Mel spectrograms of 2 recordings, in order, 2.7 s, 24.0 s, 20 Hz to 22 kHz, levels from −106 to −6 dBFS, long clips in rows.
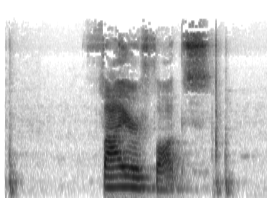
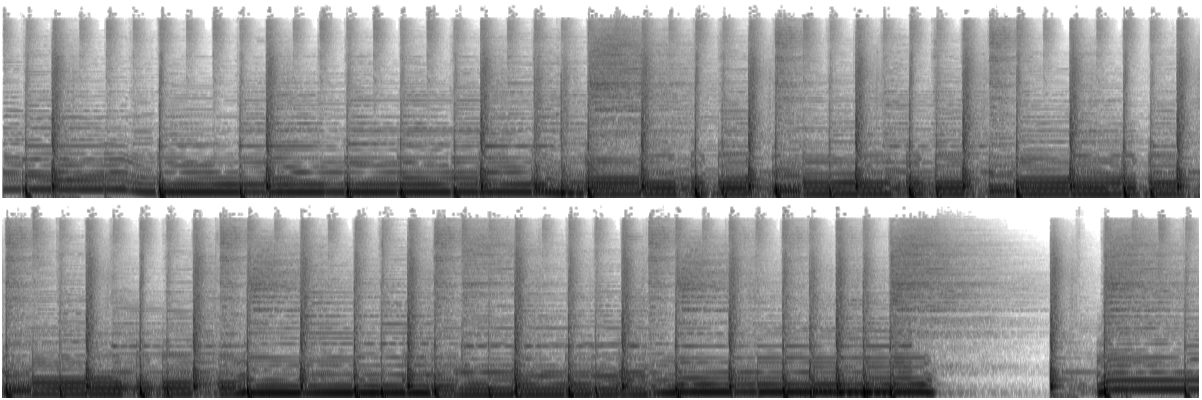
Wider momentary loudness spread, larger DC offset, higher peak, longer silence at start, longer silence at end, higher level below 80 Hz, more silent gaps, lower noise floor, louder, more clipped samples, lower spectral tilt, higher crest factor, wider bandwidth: first, 9 LU vs 6 LU; neither; about the same, -2 dBFS vs -2 dBFS; about the same, 0.05 s vs 0 s; first, 0.4 s vs 0 s; second, -72 dBFS vs -28 dBFS; neither; first, -73 dBFS vs -57 dBFS; first, -18 LUFS vs -21 LUFS; neither; second, -2 dB/octave vs -6.5 dB/octave; about the same, 22 dB vs 18 dB; about the same, 16 kHz vs 16.5 kHz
